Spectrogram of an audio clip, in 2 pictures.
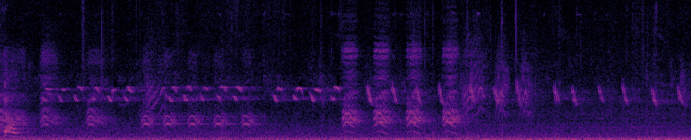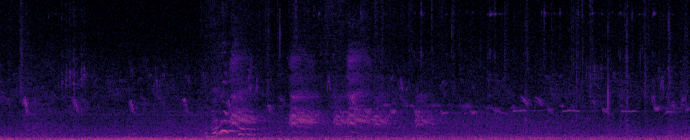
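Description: Birds calling in runs of short, repeated calls: a group near the start, another about four to six seconds in, and another around twelve seconds. Underneath is a faint, steady low background rumble.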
